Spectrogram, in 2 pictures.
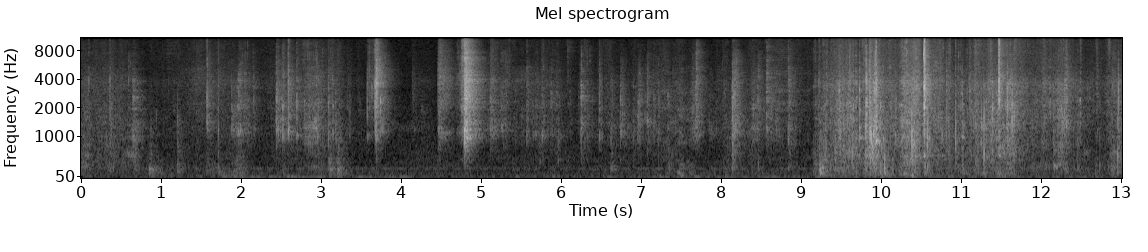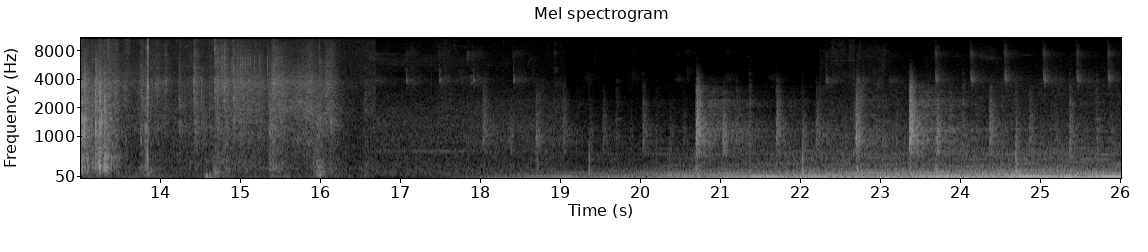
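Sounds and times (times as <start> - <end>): rustling and crinkling: 0.0 - 3.9, 4.5 - 16.7.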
